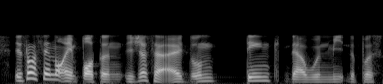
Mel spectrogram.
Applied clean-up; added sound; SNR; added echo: neural separator model SepFormer WHAM!.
